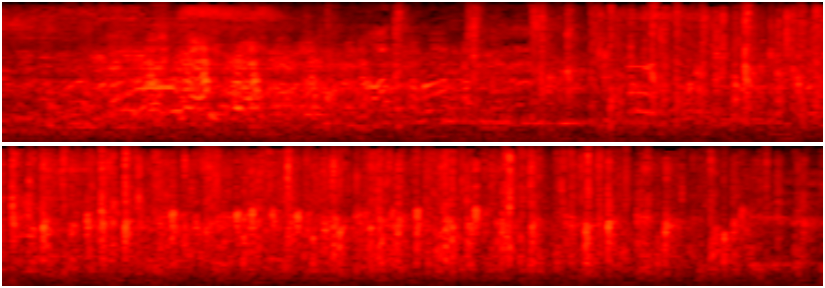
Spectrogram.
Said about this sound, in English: Now you're clapping because we're excited about somebody being rescued.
